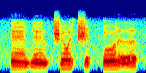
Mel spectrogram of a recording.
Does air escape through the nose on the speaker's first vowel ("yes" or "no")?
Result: yes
